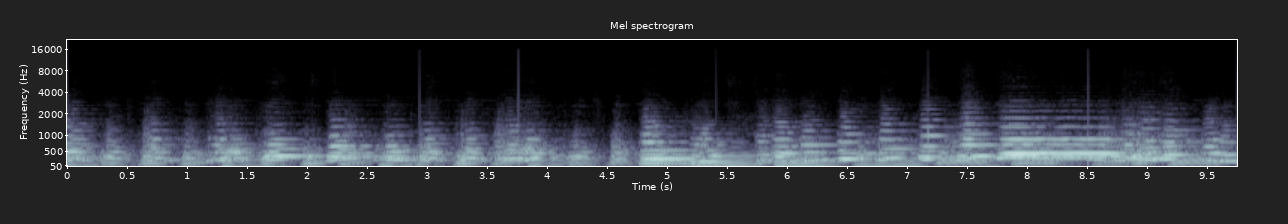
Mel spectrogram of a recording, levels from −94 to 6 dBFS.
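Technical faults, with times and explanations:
2.94, 3.76, 5.41, 7.18 and 8.51 s: dropped buffer (overrun). At each point the sound jumps ahead with no gap of silence, most likely because incoming audio was overwritten before the program collected it, and the two sides were spliced together. The first skip loses around 40 ms, the second around 20 ms, and the last three only about 10 ms each. This forward jump, with nothing missing-sounding filled by silence or repetition, is what distinguishes it from a dropout or a stutter.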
